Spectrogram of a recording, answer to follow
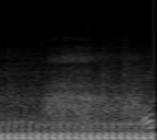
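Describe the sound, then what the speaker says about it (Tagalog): A motorcycle engine putters nearby on a mountain highway, a steady rapid rhythmic thumping at low revs with a slight rise toward the end. "May motor."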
